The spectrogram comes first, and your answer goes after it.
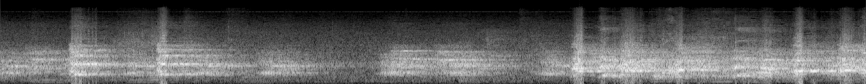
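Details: Dogs barking at a kennel or dog daycare known as The Barking Lot, recorded 10/5/15: overlapping yips and barks in irregular bursts, with sustained whining tones between sharp bark onsets and several dogs calling at once.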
